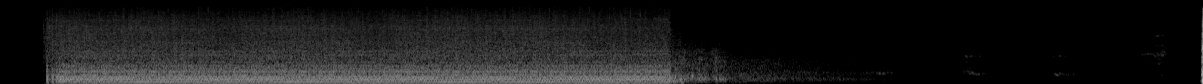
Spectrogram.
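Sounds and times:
rotary machine gun firing: 0:00.4 - 0:08.4.

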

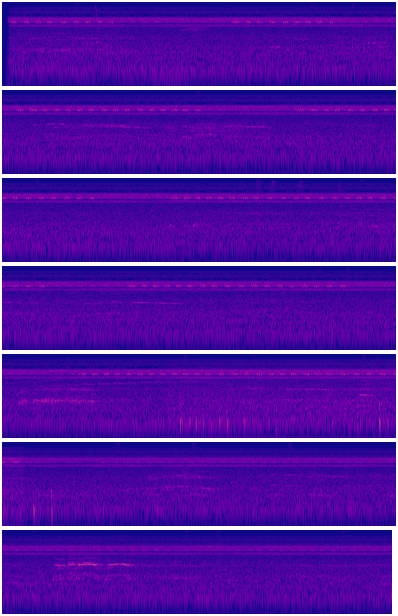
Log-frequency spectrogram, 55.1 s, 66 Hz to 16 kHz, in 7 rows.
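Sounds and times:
insect drone: 0:00.1 - 0:55.0
insect pulsed trill: 0:33.3 - 0:39.8
faint bird calls: 0:38.6 - 0:39.4.

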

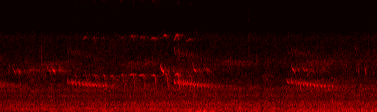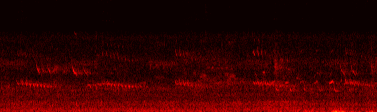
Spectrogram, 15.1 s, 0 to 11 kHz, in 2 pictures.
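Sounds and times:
moving floodwater: 0:00.0 - 0:15.0
wind: 0:00.0 - 0:15.0
birds trilling chirps: 0:07.9 - 0:15.0.

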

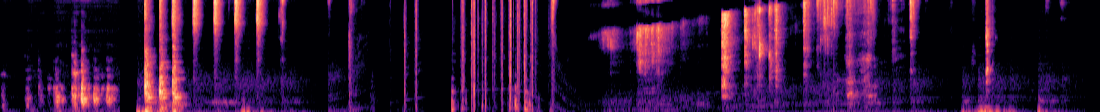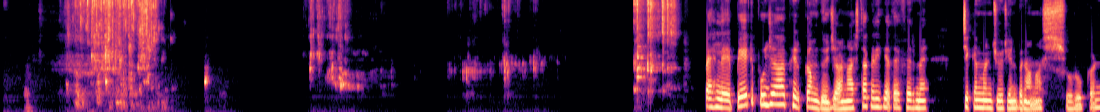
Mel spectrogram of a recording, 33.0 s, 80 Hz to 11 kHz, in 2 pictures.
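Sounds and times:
eggshells cracking: 0:09.0 - 0:13.9
water splashing into sink: 0:17.4 - 0:19.8, 0:21.0 - 0:22.5, 0:23.2 - 0:25.0
tea pouring into mug: 0:23.2 - 0:25.0.

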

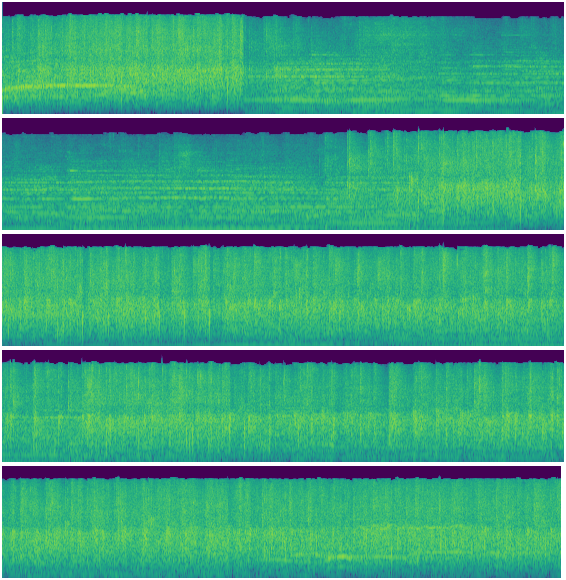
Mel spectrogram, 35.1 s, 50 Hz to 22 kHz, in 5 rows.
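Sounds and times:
audience applauding: 0:00.0 - 0:03.7, 0:11.2 - 0:35.0
backing music: 0:03.0 - 0:35.0.

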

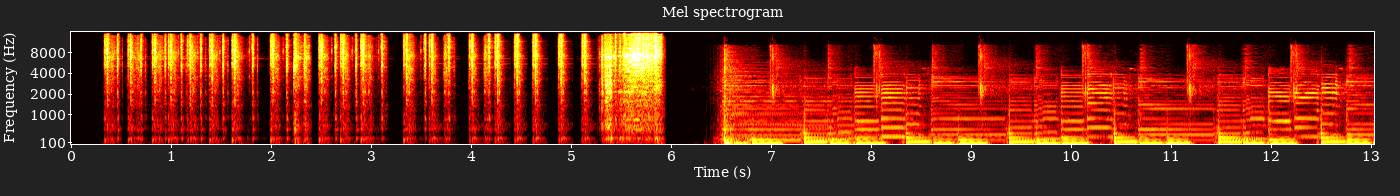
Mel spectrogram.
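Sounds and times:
typewriter keys clacking: 0:00.4 - 0:05.9
music: 0:06.4 - 0:13.0.

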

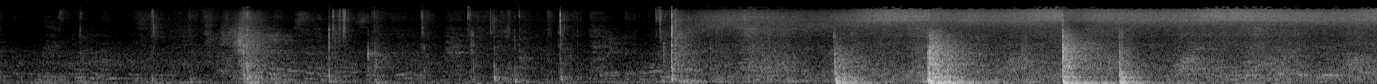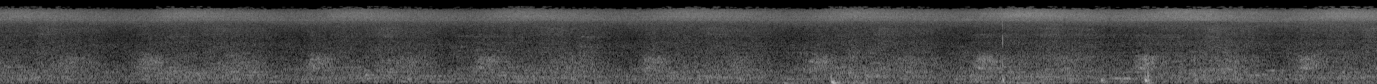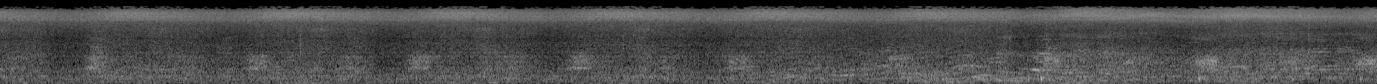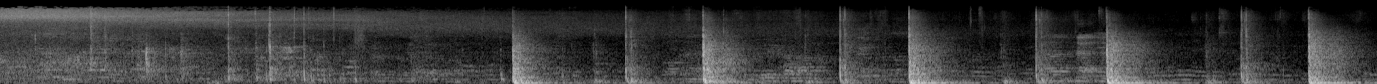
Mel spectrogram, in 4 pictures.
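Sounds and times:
rowing machine fan whooshing: 0:06.9 - 0:50.2.

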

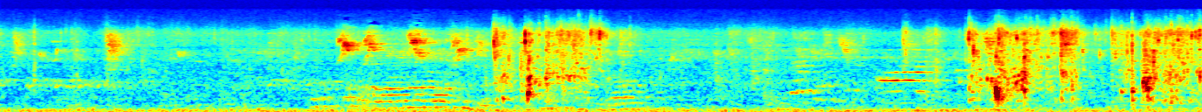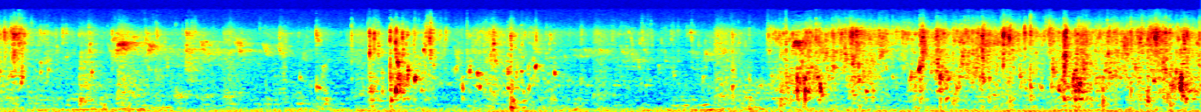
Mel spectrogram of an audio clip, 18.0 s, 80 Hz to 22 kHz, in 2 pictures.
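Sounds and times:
water splashing in plastic basin: 0:03.6 - 0:04.8, 0:07.1 - 0:18.0.

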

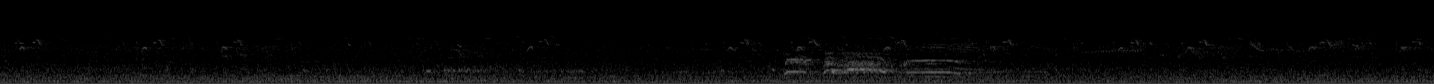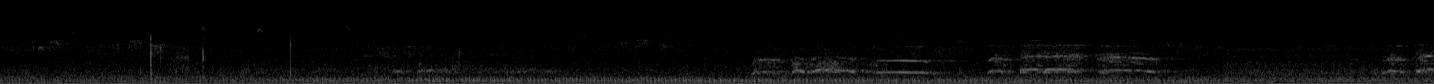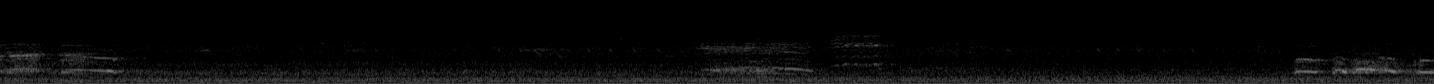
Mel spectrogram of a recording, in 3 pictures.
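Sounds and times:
steady low hum: 0:00.0 - 0:43.0
rooster crowing: 0:07.8 - 0:09.8, 0:21.9 - 0:26.0, 0:28.2 - 0:30.0.

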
